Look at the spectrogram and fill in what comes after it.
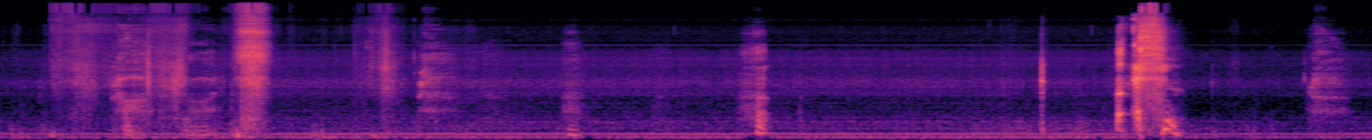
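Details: Several noisy sneezes and sniffs with gasping breaths between, from a man with a tickly cold and a throat sore from sneezing; steady hum in the background.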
